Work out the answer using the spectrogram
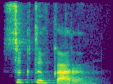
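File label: "сыктывкарын", Komi, female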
